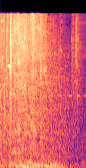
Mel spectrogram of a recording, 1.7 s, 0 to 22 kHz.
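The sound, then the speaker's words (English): Machine gun fire in the Destiny 2 video game: a dense, loud, continuous burst of rapid gunfire with booming low impacts that runs through the whole clip without pause. “That's a machine gun. Don't engage.”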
